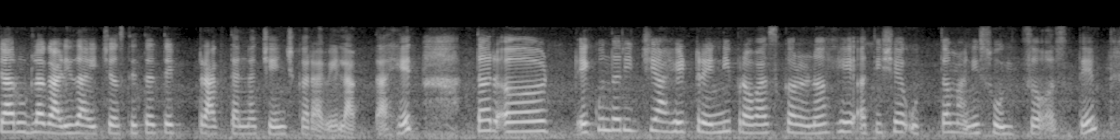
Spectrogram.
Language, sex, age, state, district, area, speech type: Marathi, female, 45-60, Maharashtra, Yavatmal, urban, spontaneous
